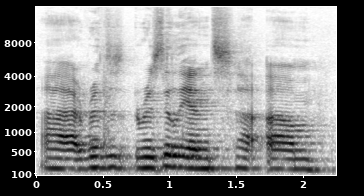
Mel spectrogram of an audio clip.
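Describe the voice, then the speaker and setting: A woman from Latvia in her thirties, answering interview questions and pausing often to search for words. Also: lowish voice, flat delivery, slight background noise. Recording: echoey room.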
